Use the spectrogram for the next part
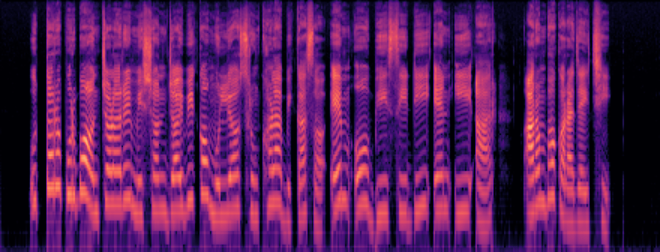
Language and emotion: Odia, neutral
